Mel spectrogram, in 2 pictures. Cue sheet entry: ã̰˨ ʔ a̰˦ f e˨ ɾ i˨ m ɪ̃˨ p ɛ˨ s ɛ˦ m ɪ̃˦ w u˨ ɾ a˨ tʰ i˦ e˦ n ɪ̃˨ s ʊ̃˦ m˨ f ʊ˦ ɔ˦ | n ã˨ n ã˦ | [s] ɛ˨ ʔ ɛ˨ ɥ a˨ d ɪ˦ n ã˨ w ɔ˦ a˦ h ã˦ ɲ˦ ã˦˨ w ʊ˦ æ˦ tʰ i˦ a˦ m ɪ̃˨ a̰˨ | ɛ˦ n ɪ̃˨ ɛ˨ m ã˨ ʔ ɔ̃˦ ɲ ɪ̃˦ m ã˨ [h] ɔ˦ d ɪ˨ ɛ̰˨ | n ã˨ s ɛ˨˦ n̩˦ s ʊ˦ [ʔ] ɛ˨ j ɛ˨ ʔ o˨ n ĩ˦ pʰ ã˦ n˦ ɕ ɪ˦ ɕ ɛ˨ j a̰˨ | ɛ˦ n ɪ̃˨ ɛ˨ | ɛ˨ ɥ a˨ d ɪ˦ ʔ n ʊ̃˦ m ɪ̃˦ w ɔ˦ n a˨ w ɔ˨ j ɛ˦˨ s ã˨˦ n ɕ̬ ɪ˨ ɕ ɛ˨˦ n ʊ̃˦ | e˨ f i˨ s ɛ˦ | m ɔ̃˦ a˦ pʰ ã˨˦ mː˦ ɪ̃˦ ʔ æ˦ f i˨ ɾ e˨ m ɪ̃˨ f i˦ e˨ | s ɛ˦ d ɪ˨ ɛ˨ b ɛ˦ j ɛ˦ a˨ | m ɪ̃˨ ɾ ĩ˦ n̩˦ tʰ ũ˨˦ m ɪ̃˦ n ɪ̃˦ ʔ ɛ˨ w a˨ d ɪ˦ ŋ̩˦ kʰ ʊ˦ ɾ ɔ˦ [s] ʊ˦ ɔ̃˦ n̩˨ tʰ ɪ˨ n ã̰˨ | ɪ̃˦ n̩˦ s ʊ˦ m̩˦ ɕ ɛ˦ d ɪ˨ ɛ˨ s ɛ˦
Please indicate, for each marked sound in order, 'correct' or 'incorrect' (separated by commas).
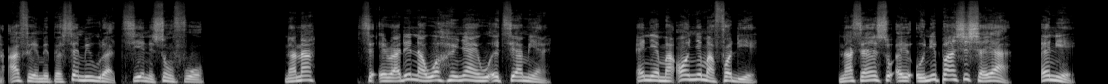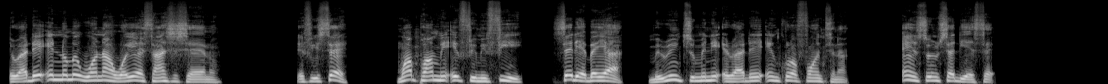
correct, incorrect, correct, incorrect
